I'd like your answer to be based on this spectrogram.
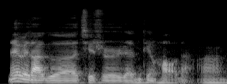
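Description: A man in his thirties, a volunteer aid worker, telling a personal story in casual speech, halting and full of restarts, growing heated when angry. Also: deep voice, warm tone, breathy edge. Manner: halting, many restarts and fillers, rising heat when angry.

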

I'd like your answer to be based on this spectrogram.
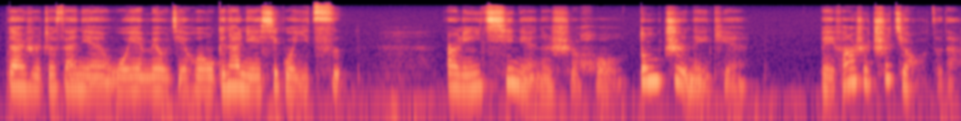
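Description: A woman's voice: medium pitch, normal speed, creaky, a little mellow, slightly rough. A woman telling her own personal story in a reflective, candid and emotional way.

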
